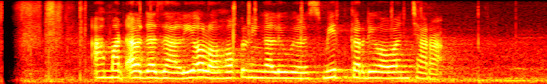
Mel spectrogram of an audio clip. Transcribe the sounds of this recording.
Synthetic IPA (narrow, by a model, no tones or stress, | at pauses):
ʔahmat̪alɡazaliɔlɔɦɔk̚niŋɡaliwilsmit̪̚kɨrdiwawaɲt͡ʃaɾa̰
